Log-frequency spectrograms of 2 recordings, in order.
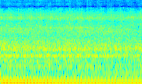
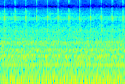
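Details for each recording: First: Jeep, warmed up after rocker arm and lifter repair for ticking: smooth, even idle with a steady low hum and no top-end tapping; healthy, fixed. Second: Jeep engine idling with quick, even ticking about seven times a second; worn rocker arms and lifters, a known engine problem, not oil-related.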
